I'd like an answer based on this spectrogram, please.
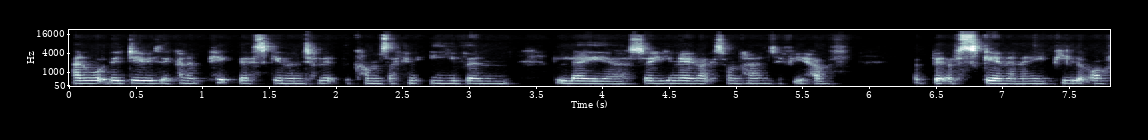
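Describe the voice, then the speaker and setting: A woman's somewhat breathy, dark, mellow voice at a medium pitch, monotone and flat, at a fairly quick pace. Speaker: psychiatry exam revision tutor. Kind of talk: online lecture. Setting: live video webinar. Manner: fast.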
